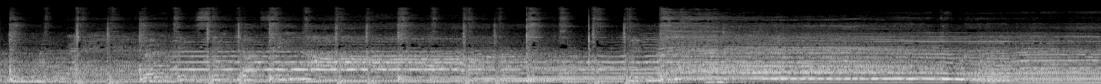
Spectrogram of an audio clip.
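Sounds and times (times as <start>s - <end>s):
live rock band playing: 0.0s - 11.0s
sustained guitar and keyboard chord: 0.0s - 11.0s.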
